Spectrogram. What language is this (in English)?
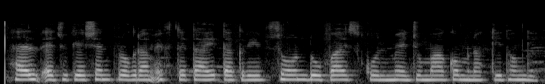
Urdu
